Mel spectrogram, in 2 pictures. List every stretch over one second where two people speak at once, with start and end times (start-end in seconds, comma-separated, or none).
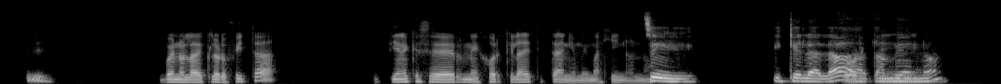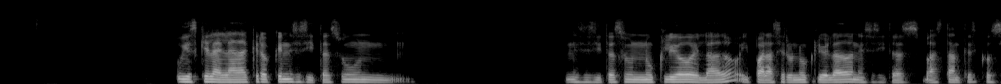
none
